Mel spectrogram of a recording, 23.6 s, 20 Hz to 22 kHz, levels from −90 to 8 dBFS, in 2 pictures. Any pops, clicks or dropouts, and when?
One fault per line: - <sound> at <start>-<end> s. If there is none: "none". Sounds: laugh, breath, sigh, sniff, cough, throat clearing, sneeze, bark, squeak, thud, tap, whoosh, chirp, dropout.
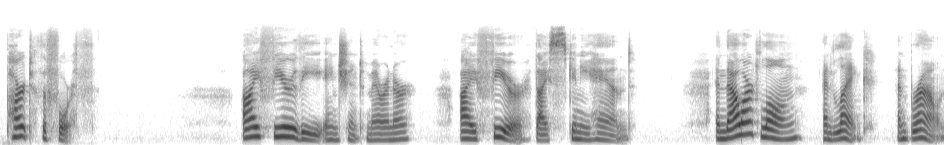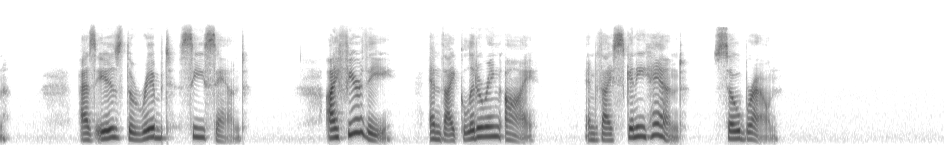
none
